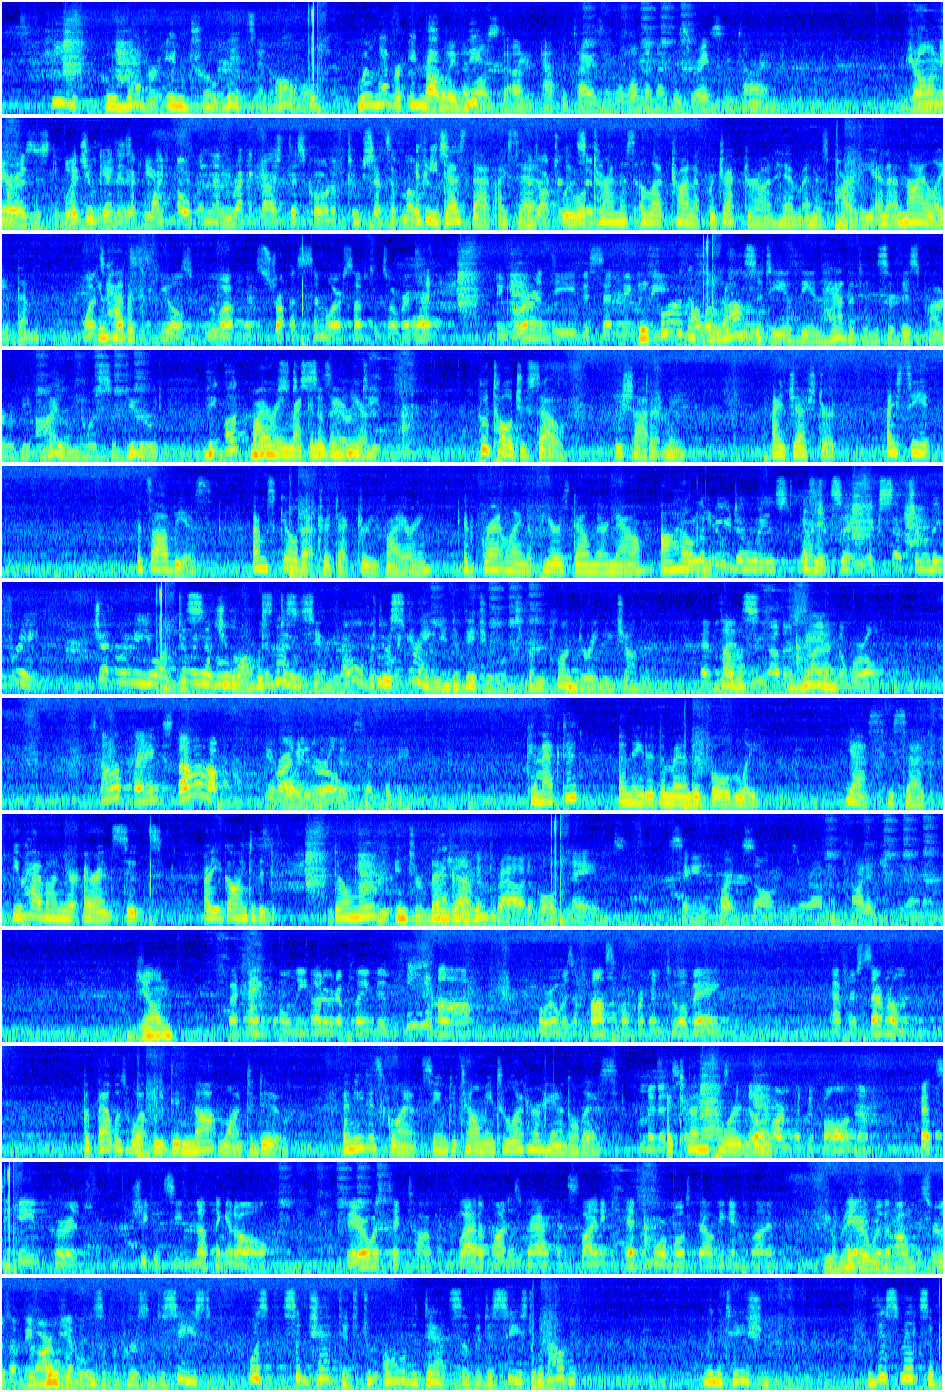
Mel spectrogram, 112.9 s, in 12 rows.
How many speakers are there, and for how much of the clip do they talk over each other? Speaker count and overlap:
five, about 17%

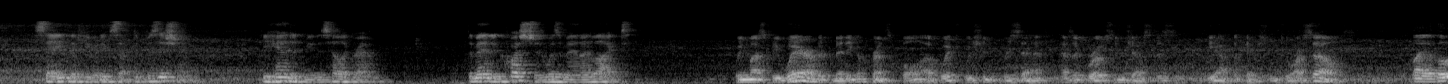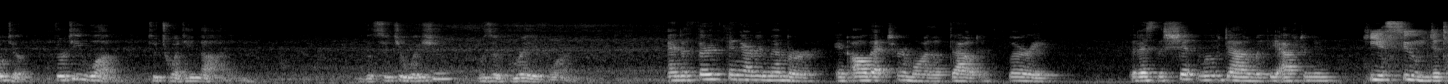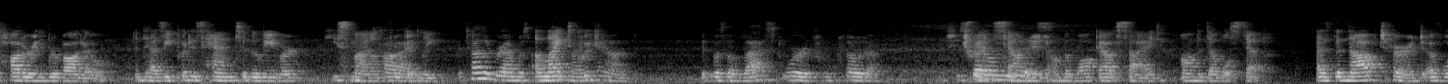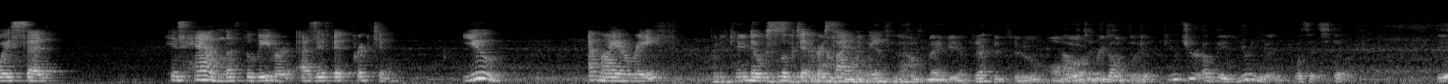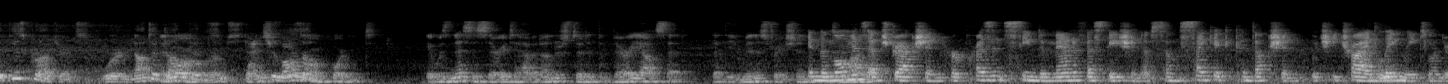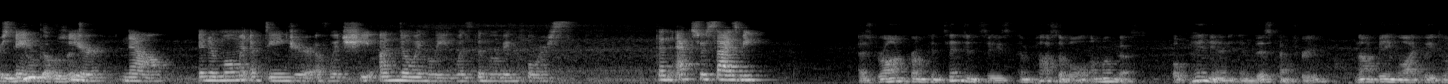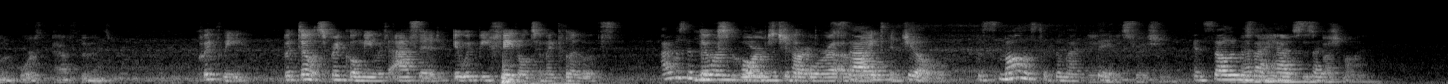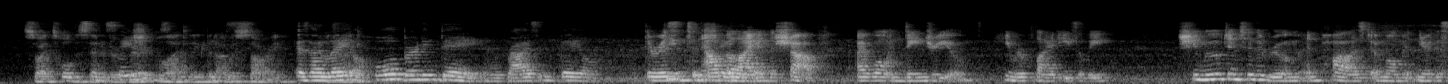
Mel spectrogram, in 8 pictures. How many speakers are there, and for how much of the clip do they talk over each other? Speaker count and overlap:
five, about 17%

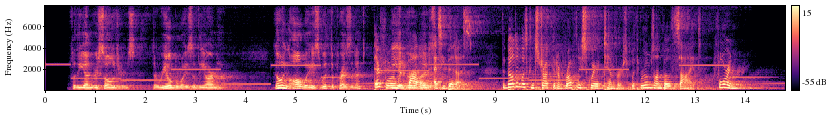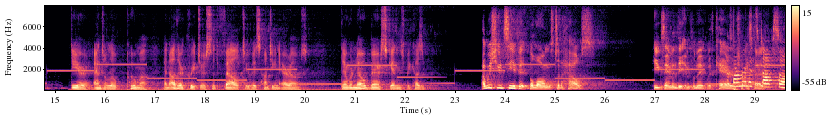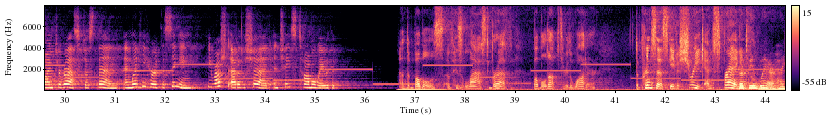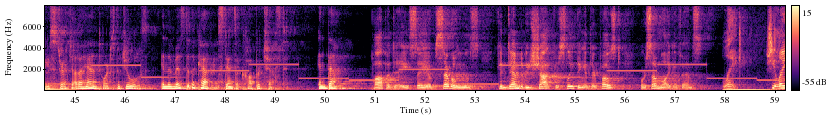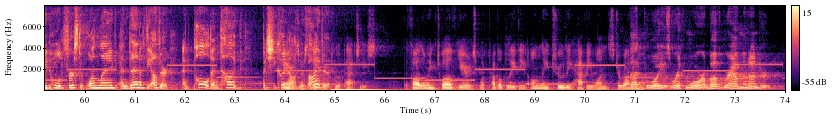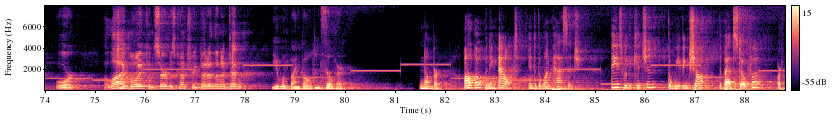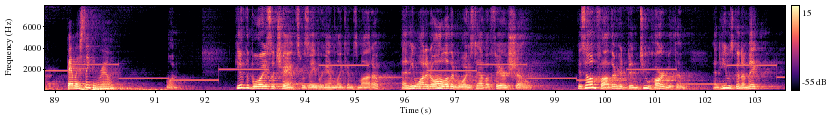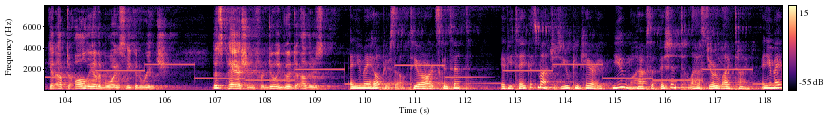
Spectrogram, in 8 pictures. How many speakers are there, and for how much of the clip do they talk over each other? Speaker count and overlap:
seven, about 4%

